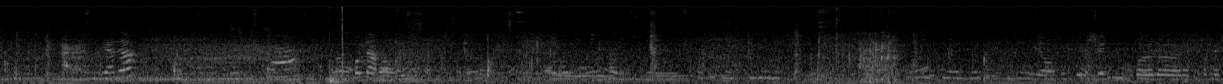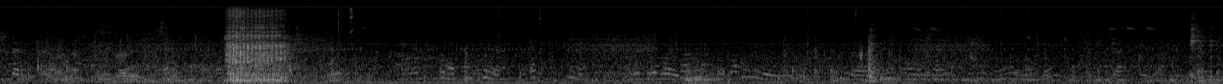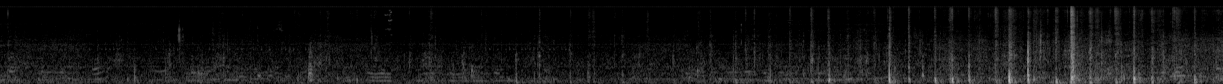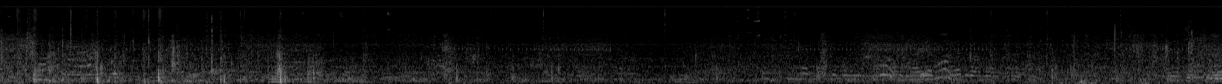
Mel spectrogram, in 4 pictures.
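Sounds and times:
horse snorting: 8.4 - 9.3, 14.4 - 15.6
horse hoofbeats on sand: 26.5 - 39.8.

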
